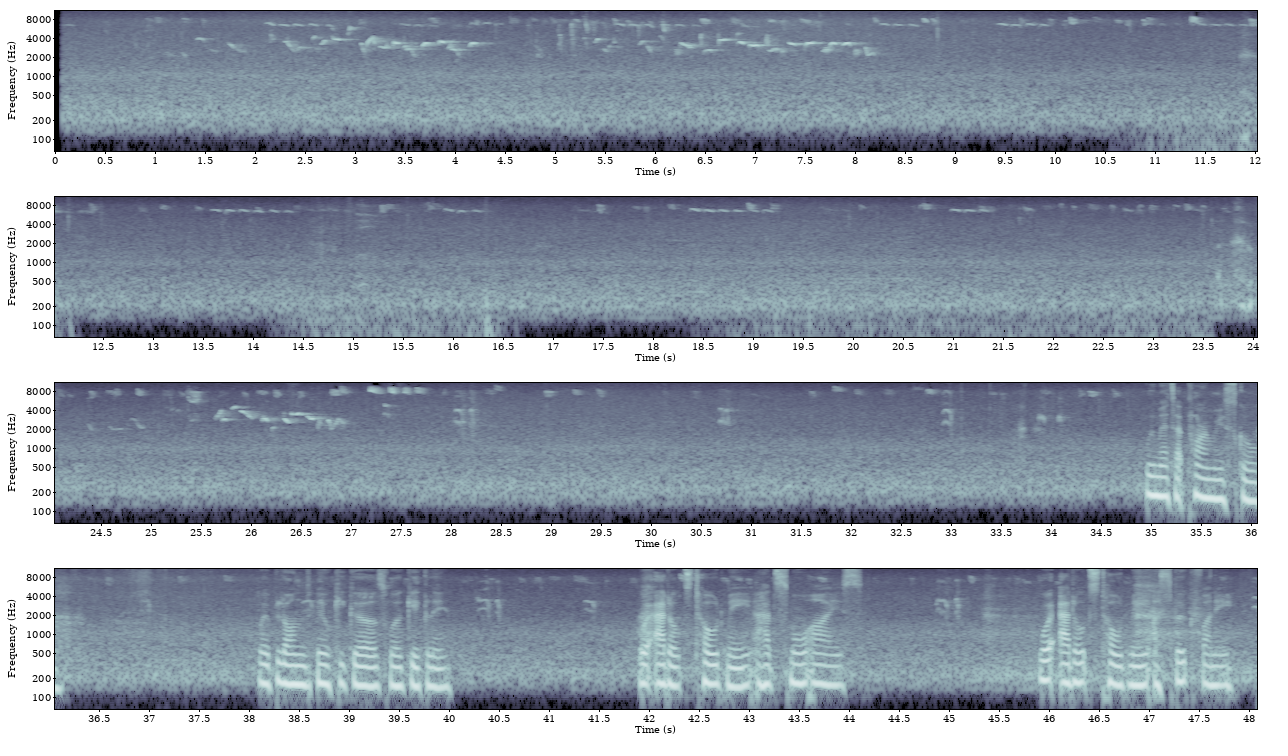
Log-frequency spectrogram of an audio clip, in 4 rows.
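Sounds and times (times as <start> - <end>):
steady outdoor hiss: 0.1 - 48.0
birds chirping and singing: 2.1 - 8.8, 10.6 - 12.5, 13.6 - 16.5, 18.3 - 27.4.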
